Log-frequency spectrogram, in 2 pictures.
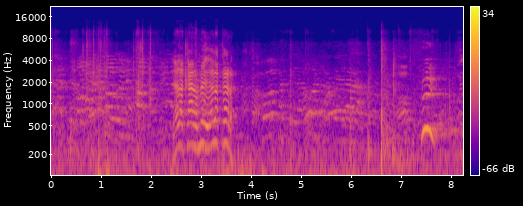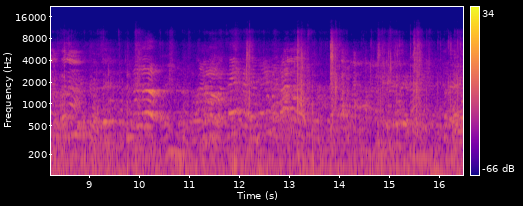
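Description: Men call out and chatter across an open field.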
